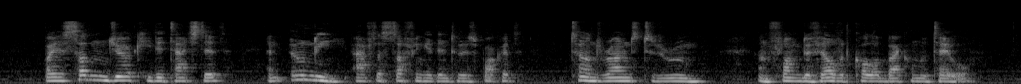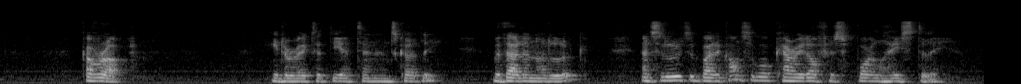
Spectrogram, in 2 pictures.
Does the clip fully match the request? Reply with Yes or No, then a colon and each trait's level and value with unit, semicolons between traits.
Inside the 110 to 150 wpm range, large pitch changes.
No: average, 145 wpm; average, 2.8 semitones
